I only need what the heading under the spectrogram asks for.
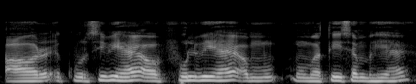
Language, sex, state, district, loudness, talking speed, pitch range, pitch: Hindi, male, Bihar, Jahanabad, -22 LUFS, 215 wpm, 155-185 Hz, 170 Hz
